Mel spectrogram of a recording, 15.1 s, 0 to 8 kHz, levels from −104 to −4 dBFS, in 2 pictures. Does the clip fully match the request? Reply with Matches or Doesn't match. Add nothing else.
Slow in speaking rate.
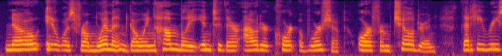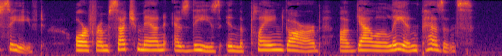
Matches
